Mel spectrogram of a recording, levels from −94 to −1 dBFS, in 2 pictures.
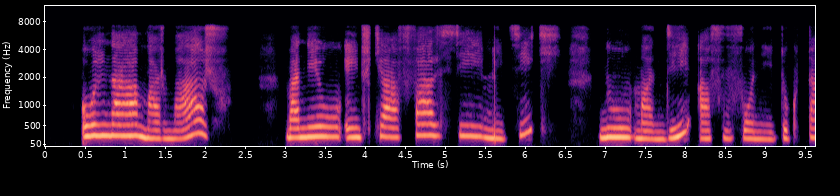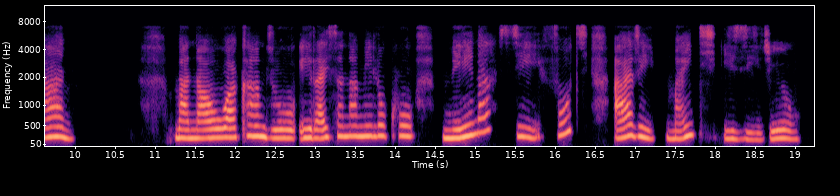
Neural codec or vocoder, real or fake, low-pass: codec, 16 kHz, 4 kbps, FreqCodec, smaller model; fake; 7.2 kHz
